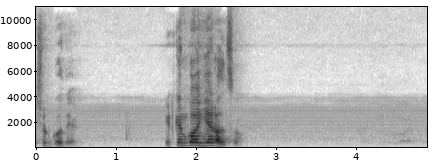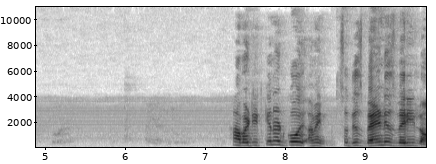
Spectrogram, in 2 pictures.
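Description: A man lectures calmly through a microphone, in short bursts with pauses.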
